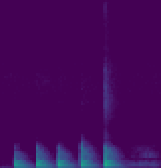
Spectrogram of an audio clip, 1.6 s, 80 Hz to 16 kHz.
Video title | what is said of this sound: Mon Yoda de 20 cm imprimé en 3D pour 7€. | ça fait un peu ton bois il ya vraiment creux je pense que vous entendez quand je tape proche du micro c'est vraiment très creux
